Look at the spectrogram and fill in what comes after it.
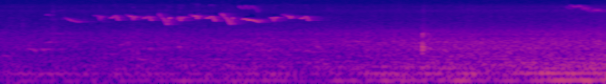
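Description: A songbird singing one fast phrase of quick, sliding high notes lasting about two and a half seconds, followed near the end by a single short high call.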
